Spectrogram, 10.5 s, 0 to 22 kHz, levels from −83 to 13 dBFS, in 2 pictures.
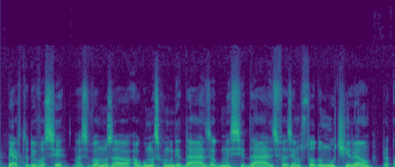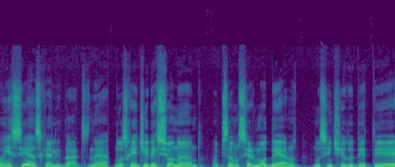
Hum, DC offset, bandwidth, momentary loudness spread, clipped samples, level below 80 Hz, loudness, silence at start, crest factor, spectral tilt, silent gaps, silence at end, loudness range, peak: none; under 0.1%; 15.5 kHz; 7 LU; under 0.1%; -40 dBFS; -18 LUFS; 0.1 s; 16 dB; -5 dB/octave; none; 0 s; 1 LU; -2 dBFS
